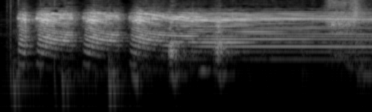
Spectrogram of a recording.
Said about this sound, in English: All right, wait, I gotta tell this story about the air horn. Because first of all, it's the rap air horn. Everybody knows it.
